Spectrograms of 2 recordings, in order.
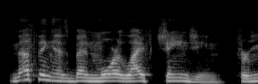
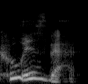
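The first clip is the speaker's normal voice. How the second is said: surprised wonder; 8 semitones higher than usual. Retold or imitated. Seeing image form in water.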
